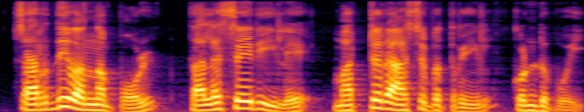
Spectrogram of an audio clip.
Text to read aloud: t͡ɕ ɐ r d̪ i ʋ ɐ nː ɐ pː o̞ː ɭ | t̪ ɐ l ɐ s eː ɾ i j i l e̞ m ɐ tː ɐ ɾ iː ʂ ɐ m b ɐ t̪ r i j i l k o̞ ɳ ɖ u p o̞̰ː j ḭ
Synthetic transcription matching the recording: t͡ɕ ɐ r d̪ i ʋ ɐ nː ɐ pː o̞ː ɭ | t̪ ɐ l ɐ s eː ɾ i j i l e̞ m ɐ tː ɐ ɾ aː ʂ ɐ b ɐ t̪ r i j i l k o̞ ɳ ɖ u p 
